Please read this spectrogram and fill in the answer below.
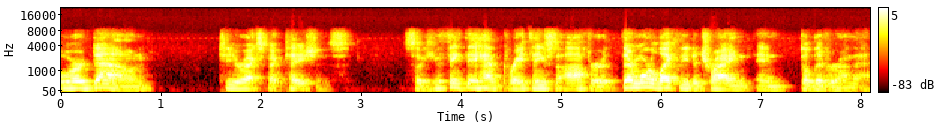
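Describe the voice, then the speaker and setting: A man with a medium-pitched voice, a dark, mellow tone and a somewhat breathy quality speaks at a moderate pace with lively intonation. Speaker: keynote speaker, drug development leader. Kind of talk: keynote talk.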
